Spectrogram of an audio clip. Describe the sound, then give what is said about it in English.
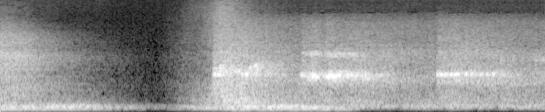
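Tires skid as a car slides sideways after clipping two parked cars, captured by a Ring camera. Faint noise and a brief lull lead into a loud, sustained screech that surges in a few pulses. “A suspected drunk driver clips two parked cars before skidding sideways,”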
